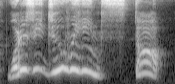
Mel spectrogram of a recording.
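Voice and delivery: exasperated shout. Real, not acted. Exasperated at teammate griefing.

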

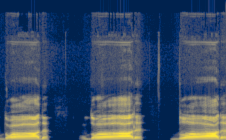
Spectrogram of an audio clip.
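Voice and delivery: দদ said heavy, thick and loud; full, heavy দদ; thick dad. Shown as a demonstration. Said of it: "এটা হচ্ছে মোটা করে পড়বো". (মোটা করে দদ)

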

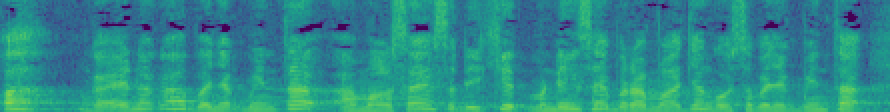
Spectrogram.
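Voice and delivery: mock timid self-doubt; timid excuse. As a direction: sound shy about asking too much. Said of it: "Jangan suuzon sama Allah terus bilang".

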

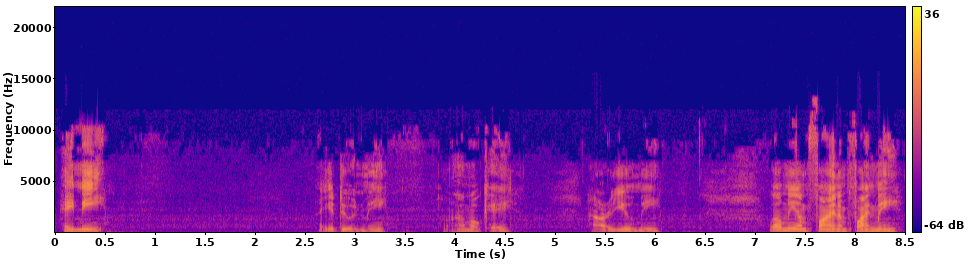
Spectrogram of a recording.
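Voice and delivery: a light put-on voice greeting himself; talking to himself. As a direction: chat with yourself like a goofy old pal. Talking to himself as two people.

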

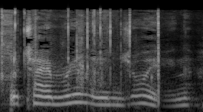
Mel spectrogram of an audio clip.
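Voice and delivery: ordinary delivery

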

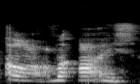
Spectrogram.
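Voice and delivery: slow, drawn-out mock cry of pain; mock agony. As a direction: play being blinded, dragging the words. Mimicking pain at bright screen.

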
